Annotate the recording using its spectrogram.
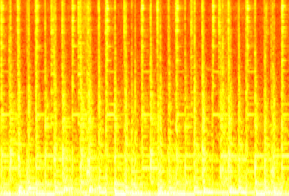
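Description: West African drum ensemble of djembes and dunun drums playing a fast, steady rhythm, with a metal bell struck in time among the drum strokes.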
